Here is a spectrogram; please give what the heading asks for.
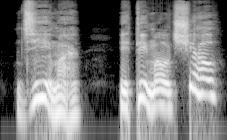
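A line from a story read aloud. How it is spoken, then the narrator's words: Exclamation. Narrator (Russian): Воскликнула Вика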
